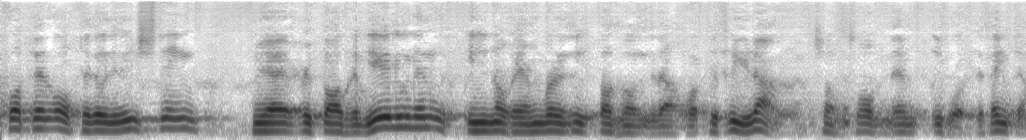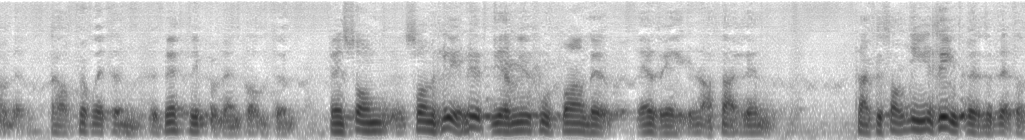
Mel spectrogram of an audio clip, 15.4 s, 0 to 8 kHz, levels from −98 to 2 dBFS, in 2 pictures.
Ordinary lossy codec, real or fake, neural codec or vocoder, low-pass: none; fake; codec, 16 kHz, 1 kbps, FreqCodec, larger model; none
